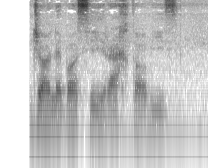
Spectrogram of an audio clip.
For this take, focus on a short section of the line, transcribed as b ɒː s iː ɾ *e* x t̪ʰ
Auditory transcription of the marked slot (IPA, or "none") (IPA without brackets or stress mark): æ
